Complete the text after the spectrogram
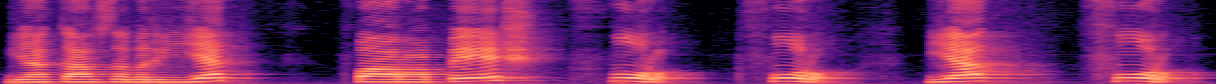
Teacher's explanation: را کو موٹا رکھیں گے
